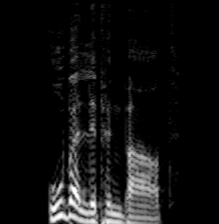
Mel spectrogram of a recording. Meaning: moustache
- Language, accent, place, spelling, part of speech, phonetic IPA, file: German, Germany, Berlin, Oberlippenbart, noun, [ˈoːbɐlɪpn̩ˌbaːɐ̯t], De-Oberlippenbart.ogg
